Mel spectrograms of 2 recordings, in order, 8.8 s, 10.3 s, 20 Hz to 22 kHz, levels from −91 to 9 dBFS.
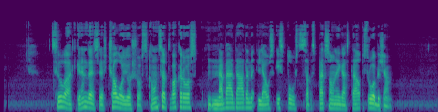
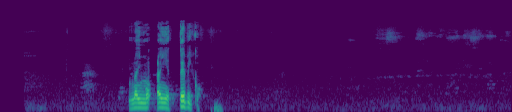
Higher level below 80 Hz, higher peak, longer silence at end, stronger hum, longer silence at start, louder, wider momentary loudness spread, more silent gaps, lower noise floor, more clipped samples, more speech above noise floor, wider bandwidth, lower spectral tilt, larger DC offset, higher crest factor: about the same, -64 dBFS vs -66 dBFS; about the same, -2 dBFS vs -4 dBFS; second, 0.95 s vs 6.3 s; neither; second, 0.55 s vs 2.6 s; about the same, -24 LUFS vs -23 LUFS; second, 6 LU vs 23 LU; neither; second, -57 dBFS vs -78 dBFS; neither; second, 34 dB vs 56 dB; about the same, 11.5 kHz vs 11 kHz; second, -4.5 dB/octave vs -6.5 dB/octave; neither; about the same, 22 dB vs 26 dB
